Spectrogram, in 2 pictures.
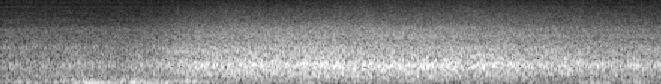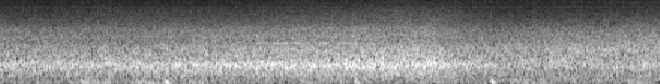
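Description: A stadium crowd roars, swelling and then fading.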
